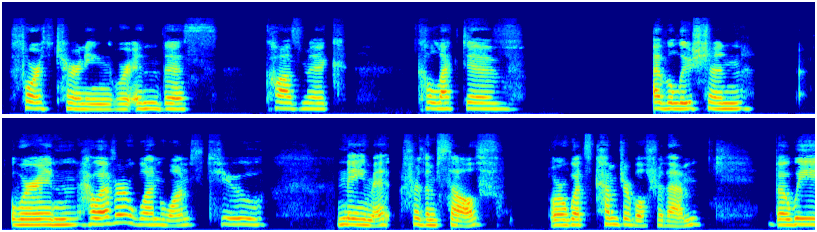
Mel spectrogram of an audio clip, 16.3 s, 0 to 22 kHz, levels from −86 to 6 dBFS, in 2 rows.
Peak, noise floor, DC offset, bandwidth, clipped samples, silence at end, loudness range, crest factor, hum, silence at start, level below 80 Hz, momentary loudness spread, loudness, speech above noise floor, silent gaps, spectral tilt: -4 dBFS; -68 dBFS; under 0.1%; 12.5 kHz; under 0.1%; 0 s; 5 LU; 18 dB; none; 0.1 s; -72 dBFS; 13 LU; -22 LUFS; 47 dB; 5.79-6.34 s; -5 dB/octave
